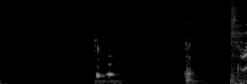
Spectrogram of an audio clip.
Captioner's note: giggles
